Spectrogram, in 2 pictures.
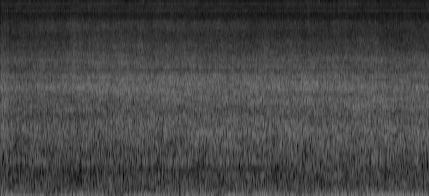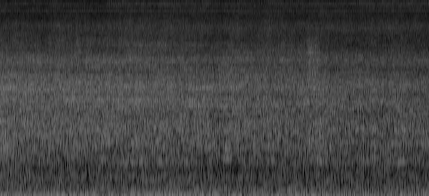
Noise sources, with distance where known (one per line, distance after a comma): medium-sounding engine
